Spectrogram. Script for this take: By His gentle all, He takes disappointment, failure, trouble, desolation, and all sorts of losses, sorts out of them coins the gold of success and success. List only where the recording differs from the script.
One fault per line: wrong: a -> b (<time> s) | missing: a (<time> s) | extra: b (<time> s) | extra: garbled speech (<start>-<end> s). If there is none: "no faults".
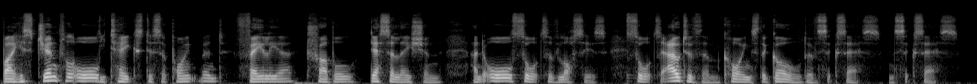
no faults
